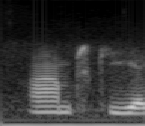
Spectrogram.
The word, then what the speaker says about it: Hominsky: I talked to one of the family guys, and he said that, yeah, he says, you know, it's spelled Homsky, H-O-M-S-K-I, and it's also spelled like Hominsky, which is pronounced Homsky.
